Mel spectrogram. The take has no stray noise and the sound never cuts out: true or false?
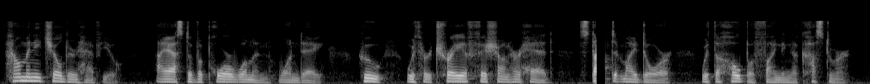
false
